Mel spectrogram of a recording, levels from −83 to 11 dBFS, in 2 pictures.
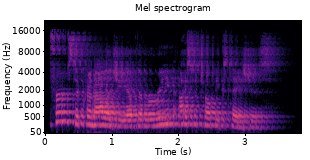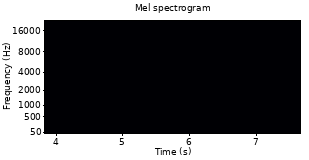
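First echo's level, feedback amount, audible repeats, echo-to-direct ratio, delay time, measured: −5.0 dB, 52%, 6, −3.5 dB, 82 ms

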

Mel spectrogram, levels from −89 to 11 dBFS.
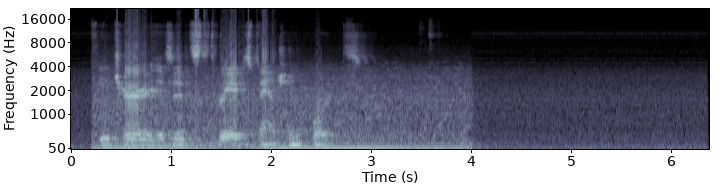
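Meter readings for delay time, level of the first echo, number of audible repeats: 85 ms, −15.0 dB, 2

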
